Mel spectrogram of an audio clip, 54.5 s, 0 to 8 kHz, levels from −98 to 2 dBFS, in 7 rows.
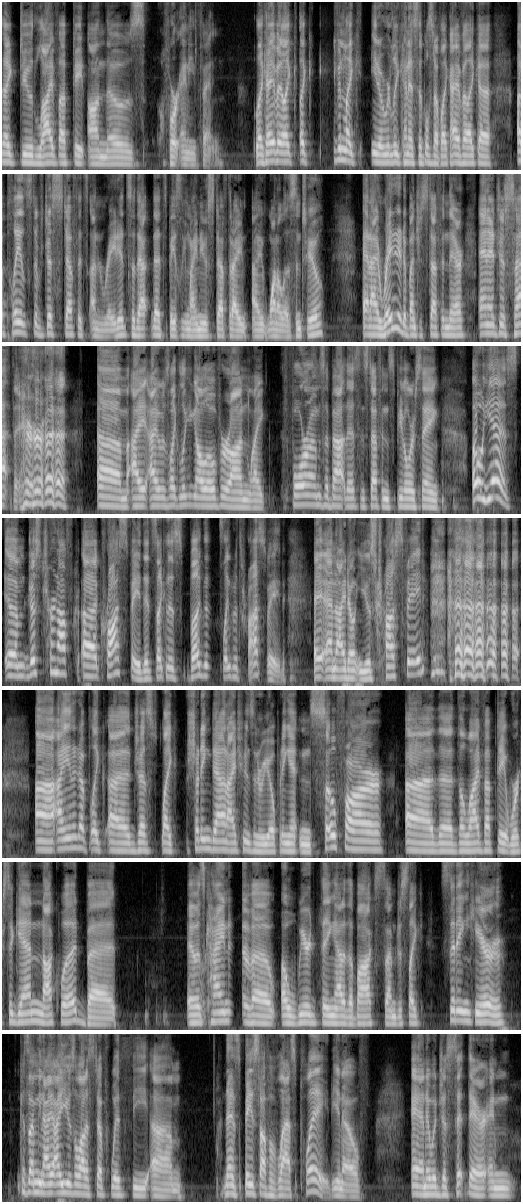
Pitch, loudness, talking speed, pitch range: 145 Hz, -19 LUFS, 195 wpm, 130-165 Hz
